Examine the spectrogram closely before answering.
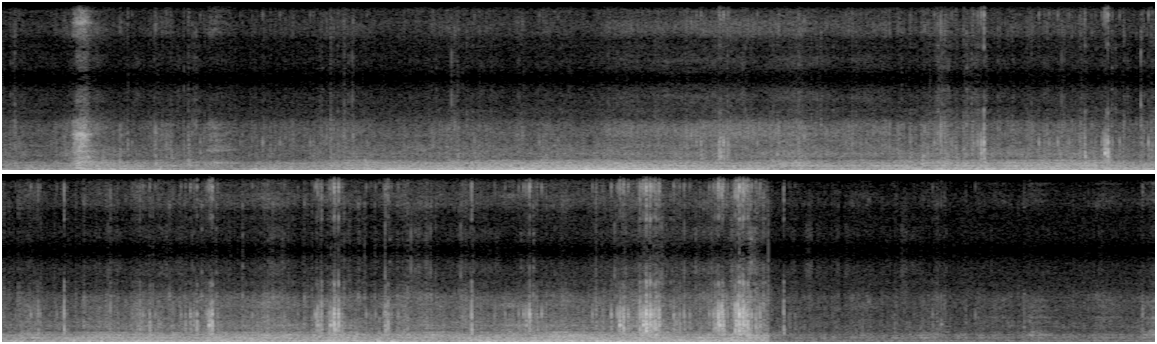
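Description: Mountain bike rolling over slickrock sandstone: a steady low rumble of tyres and wind on the microphone, with scattered clicks and rattles from the bike over bumps, several in quick succession, before the rumble drops away abruptly about three seconds before the end.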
